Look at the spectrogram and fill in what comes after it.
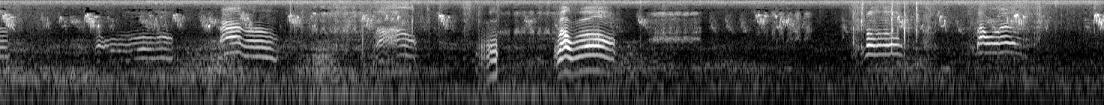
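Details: Talkative tabby cat, a stray in Turkey, meowing as it wakes up for breakfast: a run of harmonic meows, some rising then falling, others bent and wavering, spaced about a second apart over steady low background rumble and a high hiss.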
